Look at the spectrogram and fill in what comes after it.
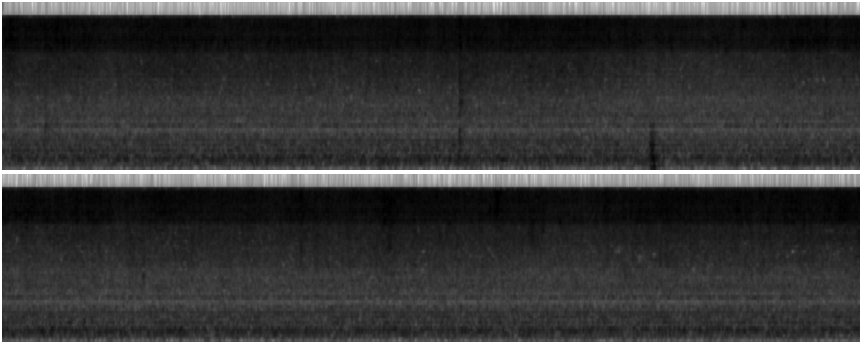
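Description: Flour-coated green mussels sizzling steadily as they fry in oil in a wok, over a faint steady hum. A single short knock comes about eight seconds in.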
